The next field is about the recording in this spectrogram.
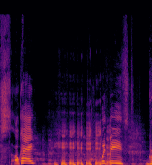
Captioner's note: laughs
